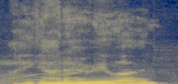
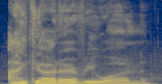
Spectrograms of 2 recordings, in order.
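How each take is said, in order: First: It is said in a shaken, trembling voice. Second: It is said in a steady, plain voice.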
